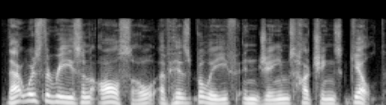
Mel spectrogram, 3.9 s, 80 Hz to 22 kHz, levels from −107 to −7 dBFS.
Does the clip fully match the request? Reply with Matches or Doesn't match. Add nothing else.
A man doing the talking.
Matches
